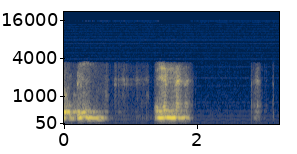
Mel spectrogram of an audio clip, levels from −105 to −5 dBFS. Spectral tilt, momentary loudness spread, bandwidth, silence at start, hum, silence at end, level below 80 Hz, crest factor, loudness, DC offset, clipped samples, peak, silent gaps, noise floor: -8.5 dB/octave; 17 LU; 3.6 kHz; 0 s; 60 Hz at -35 dBFS; 1.35 s; -80 dBFS; 16 dB; -23 LUFS; under 0.1%; under 0.1%; -10 dBFS; none; -77 dBFS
